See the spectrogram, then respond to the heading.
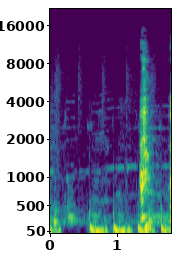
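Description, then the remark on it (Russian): A person imitates a chesty, bronchial cough: several short, harsh hacks in quick succession, the last ones louder and raspier. “Нет, кашель был вот очень а просто такой бронхиальный.”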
